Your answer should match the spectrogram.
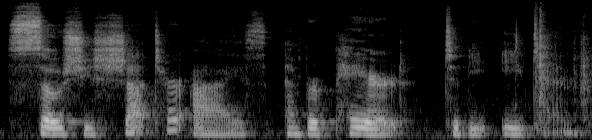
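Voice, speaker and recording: A woman reading a picture book aloud to children in an expressive, dramatic way, moving between hush and big swells. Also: on the low side, slow, vocal fry, slight background noise. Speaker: storybook reader.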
